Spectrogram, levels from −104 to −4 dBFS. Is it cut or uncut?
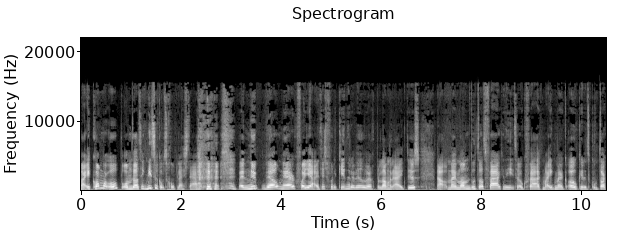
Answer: cut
